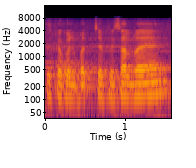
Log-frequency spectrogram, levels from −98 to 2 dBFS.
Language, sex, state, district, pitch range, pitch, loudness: Hindi, male, Chhattisgarh, Raigarh, 120-125 Hz, 120 Hz, -26 LUFS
